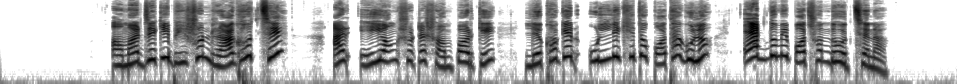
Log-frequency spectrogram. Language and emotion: Bengali, angry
